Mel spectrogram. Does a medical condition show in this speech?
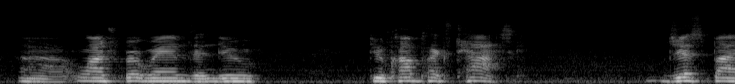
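Yes: cerebral palsy.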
